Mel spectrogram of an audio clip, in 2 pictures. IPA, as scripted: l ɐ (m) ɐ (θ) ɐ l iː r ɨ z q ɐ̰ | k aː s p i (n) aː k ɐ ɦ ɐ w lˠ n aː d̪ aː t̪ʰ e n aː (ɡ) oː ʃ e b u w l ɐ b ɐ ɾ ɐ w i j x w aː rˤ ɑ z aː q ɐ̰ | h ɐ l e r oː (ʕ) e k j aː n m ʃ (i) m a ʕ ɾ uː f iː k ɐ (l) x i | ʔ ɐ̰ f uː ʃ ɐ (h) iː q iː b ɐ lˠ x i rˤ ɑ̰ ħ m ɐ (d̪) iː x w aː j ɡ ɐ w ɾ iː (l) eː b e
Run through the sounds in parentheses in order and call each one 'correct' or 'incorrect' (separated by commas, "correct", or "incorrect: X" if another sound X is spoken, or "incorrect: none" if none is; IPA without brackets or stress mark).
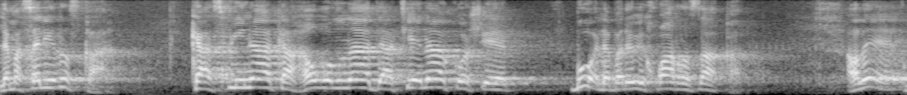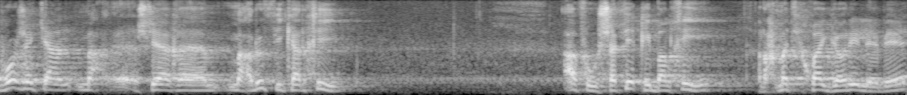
correct, incorrect: s, correct, incorrect: k, incorrect: ʒ, incorrect: e, incorrect: ɾ, incorrect: f, incorrect: t̪, correct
